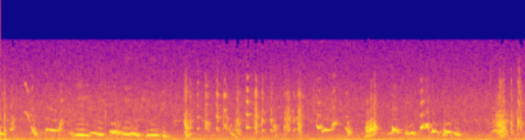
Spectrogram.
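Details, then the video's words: A female Australian Magpie of the western race (Gymnorhina tibicen dorsalis), on the ground tugging grass for her nest, mimics other birds: quick chirps, rising whistles and short squawky warbling notes over a faint steady hum. "A Western Magpie mimics other birds"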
